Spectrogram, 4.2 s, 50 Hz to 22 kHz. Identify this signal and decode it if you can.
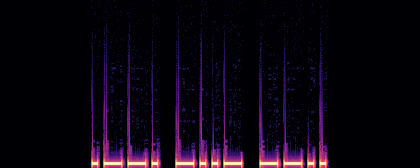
Morse code, heard as a keyed tone, about 20 wpm, 700 Hz. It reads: PXZ
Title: USA Call Sign Postfixes - 3 Letters 20wpm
